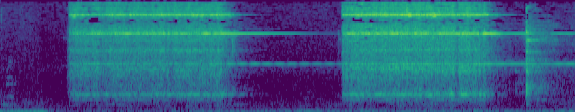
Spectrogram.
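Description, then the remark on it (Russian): A telephone rings twice after the number of a family's apartment is dialed, each long electronic trill lasting about a second and a half with a pause between, followed by a brief click or start of a third ring cut off. “Я потоптался возле столика, потом снова сел в кресло и почти ощупью набрал номер нашей квартиры.”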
